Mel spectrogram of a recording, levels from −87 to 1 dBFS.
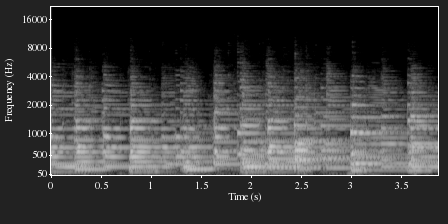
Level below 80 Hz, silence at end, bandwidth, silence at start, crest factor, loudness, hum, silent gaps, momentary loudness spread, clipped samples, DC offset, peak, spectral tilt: -60 dBFS; 0 s; 7.6 kHz; 0 s; 14 dB; -24 LUFS; none; none; 5 LU; under 0.1%; under 0.1%; -10 dBFS; -8 dB/octave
